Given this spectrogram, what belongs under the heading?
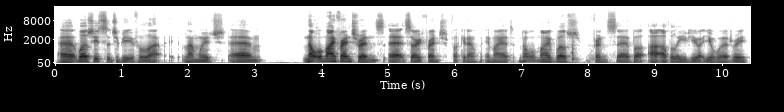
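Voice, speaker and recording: A young man with a northern English accent chatting casually on a livestream, reading out viewer comments with lots of restarts and the odd swear. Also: lowish voice. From north of England. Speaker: streamer.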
